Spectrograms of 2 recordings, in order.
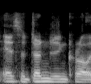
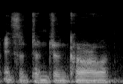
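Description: First: Said in the usual way. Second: Low, quiet growly mimicry; mock grumble. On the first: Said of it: "it's just 'cause Ben said". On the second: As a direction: imitate a friend grumbling the words under his breath. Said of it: "You sounded just like, "Grr".

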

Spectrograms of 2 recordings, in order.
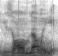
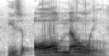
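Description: First: Said in the usual way. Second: All-knowing drawn out slowly, leaning hard on all-knowing; stressed all-knowing. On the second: Shown as a demonstration. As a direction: land all-knowing slow and heavy. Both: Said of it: "repeated for emphasis".

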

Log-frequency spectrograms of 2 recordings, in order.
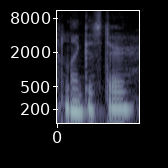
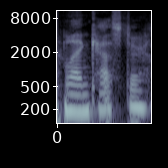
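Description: First: Lancaster with weak middle, softly tried out; Lancaster as LANK-ister. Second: Lancaster with full CAST, softly tried out; Lancaster as LAN-caster. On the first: Listener trying both ways, Lancaster as LANK-uh-ster. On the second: Listener trying both ways, Lancaster as LAN-caster. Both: Shown as a demonstration. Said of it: "difference between Lancaster and Lancaster".

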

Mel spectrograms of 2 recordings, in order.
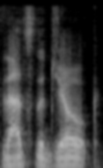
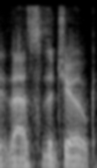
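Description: First: Deadpan Rainer Wolfcastle. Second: Deadpan punchline. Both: Retold or imitated. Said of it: "deadpan do these terrible non-jokes".

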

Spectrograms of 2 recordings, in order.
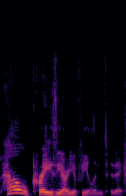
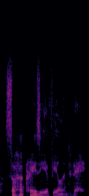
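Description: First: Lightly voiced low-pitched proposition; Andral. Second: Very low, hushed mock-crazy proposition; Andral. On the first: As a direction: quote it a little low, deliberately. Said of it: "Andral says". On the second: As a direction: sidle up and murmur it deep under the breath. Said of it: "Andral being like".

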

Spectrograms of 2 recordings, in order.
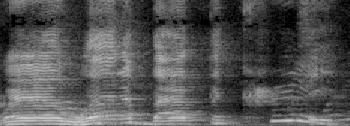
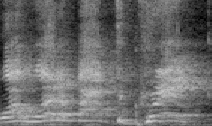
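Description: First: Put-on a young person doing an old lady, slowly; very old faint voice. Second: Put-on high, affected old Hollywood lady; 1940s movie star lady. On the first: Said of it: "young person doing an old person voice". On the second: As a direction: play a 1940s screen starlet. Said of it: "nineteen forties, lady movie star".

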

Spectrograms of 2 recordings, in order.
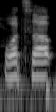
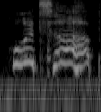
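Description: First: Said in the usual way. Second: Put-on high, thin frail elderly voice; old man voice. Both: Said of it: "that old man voice".

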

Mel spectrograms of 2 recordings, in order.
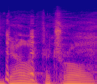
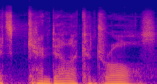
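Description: First: Low, polished ad read; marketing voice. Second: Low, slow sales pitch voice; marketing voice. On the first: Acted. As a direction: say the brand like a commercial. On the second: Real, not acted. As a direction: announce the company like an ad. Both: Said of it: "That's a marketing voice".

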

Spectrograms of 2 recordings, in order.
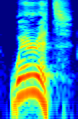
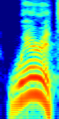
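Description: First: Wear punched much higher; emphatic. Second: Wear punched high and loud; emphatic. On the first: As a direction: hit wear high and hard. Telling mask lovers to wear it. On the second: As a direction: stress wear, falling. Repeated wear it. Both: Real, not acted.

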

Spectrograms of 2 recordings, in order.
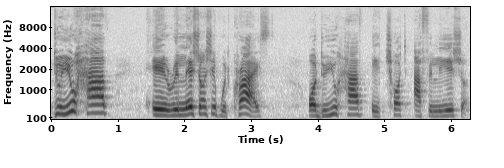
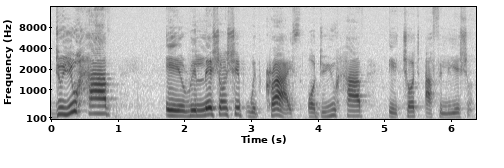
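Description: First: Firmer question with "relationship with Christ" pushed out; emphatic repeat. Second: Measured question. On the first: Preacher putting the question to congregation once more, emphatic repeat. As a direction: press "relationship with Christ", hold back on "church affiliation". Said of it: "I'll say it again". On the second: Preacher asking congregation about relationship with Christ, measured question. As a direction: pose it deliberately, letting the ending drop away. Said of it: "Okay, I'll say it again". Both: Real, not acted.

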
